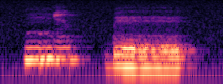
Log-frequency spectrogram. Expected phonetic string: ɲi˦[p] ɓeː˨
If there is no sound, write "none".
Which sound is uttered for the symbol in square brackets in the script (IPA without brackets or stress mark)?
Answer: p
